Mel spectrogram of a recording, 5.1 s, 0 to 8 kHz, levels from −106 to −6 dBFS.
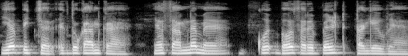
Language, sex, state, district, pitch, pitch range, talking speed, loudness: Hindi, male, Jharkhand, Palamu, 155 Hz, 140-165 Hz, 190 wpm, -17 LUFS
